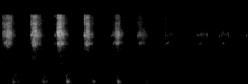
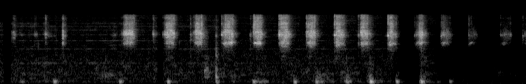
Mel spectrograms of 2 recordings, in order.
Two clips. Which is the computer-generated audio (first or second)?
second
